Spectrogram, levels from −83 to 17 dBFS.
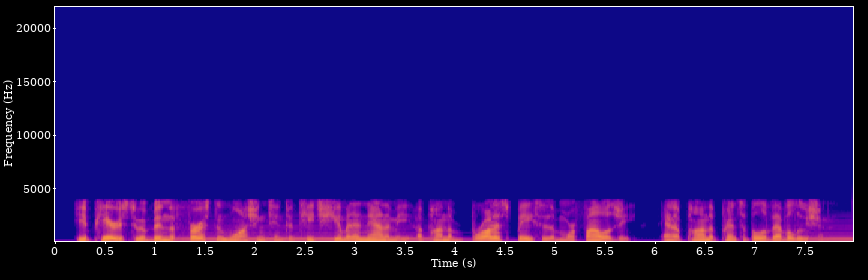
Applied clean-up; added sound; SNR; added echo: none; Bowed string instrument; 17 dB; none.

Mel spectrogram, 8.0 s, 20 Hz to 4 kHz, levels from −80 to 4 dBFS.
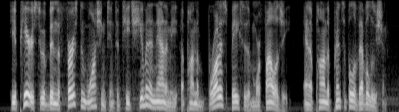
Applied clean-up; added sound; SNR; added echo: neural separator model SepFormer DNS4.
